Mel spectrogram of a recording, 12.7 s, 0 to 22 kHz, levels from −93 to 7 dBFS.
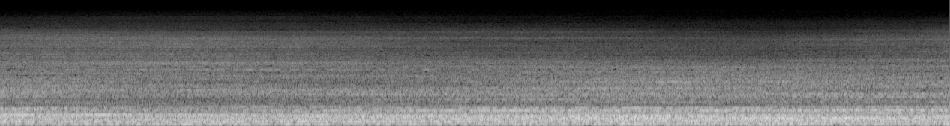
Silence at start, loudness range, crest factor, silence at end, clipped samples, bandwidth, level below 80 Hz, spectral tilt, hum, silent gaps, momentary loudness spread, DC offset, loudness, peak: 0 s; 3 LU; 14 dB; 0 s; under 0.1%; 9.4 kHz; -28 dBFS; -7.5 dB/octave; none; none; 4 LU; under 0.1%; -15 LUFS; 0 dBFS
